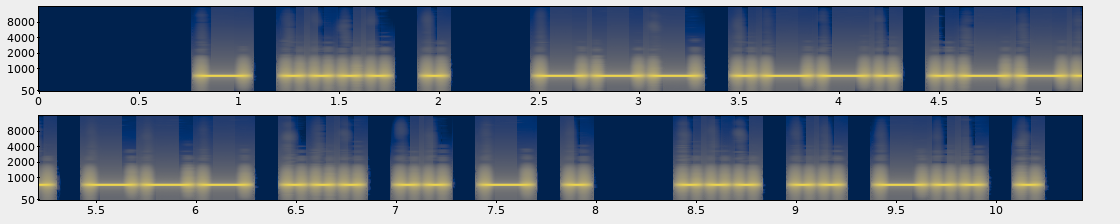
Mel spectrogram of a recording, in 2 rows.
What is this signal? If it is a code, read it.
Morse code, heard as a keyed tone, about 17 wpm, 700 Hz. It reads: THE OPPOSITE SIDE
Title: Sets of 5 Words Encore 17wpm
